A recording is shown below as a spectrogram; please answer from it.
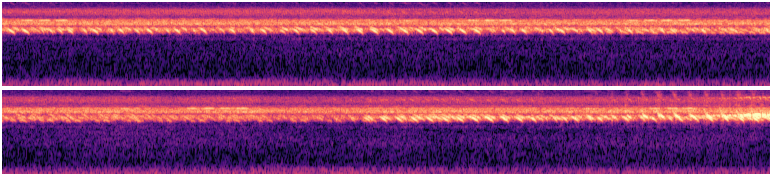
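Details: Several bell crickets chirring together on an autumn night in Sanuki, Chiba, Japan: a continuous high, shimmering pulsed chorus, steady throughout, brightening slightly toward the end.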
